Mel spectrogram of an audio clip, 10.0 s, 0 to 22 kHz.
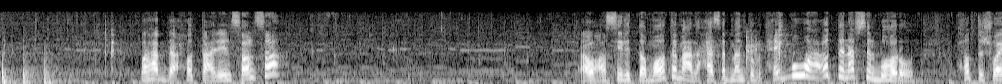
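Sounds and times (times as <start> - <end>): faint background music: 0.0 - 10.0
tomatoes sizzling in oil: 0.0 - 10.0.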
